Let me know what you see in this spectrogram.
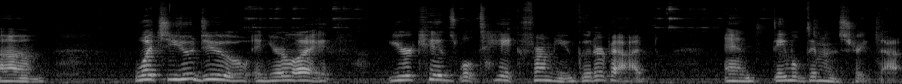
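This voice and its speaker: A woman speaks very slowly in a fairly low, somewhat breathy voice with ordinary pitch variation. She leaves long, frequent pauses. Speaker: lifestyle vlogger. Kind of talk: casual vlog talk. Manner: animated, giggly when passionate.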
